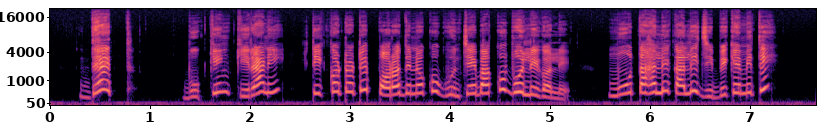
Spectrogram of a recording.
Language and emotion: Odia, surprised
